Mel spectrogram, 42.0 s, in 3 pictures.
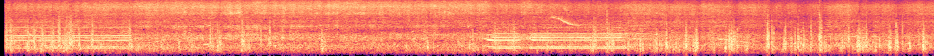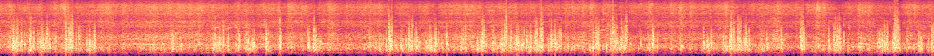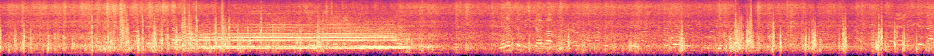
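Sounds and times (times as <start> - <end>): train wheel and wind noise: 0.0 - 42.0
train horn chord: 0.1 - 2.1, 7.2 - 9.6, 30.6 - 34.4.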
